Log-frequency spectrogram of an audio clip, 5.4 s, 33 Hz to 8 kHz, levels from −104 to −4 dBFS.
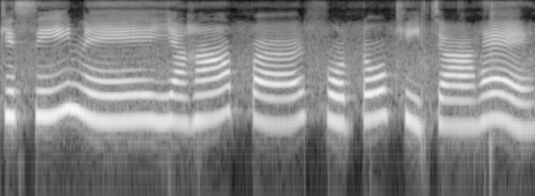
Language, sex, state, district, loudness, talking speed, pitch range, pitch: Hindi, female, Madhya Pradesh, Dhar, -13 LUFS, 80 wpm, 265-310 Hz, 280 Hz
